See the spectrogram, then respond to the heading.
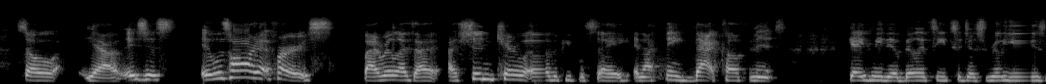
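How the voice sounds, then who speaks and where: A woman's voice of medium pitch, a normal speaking voice, usual pitch movement and an unhurried yet not slow tempo. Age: 20s. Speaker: library worker and fashion designer. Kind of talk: panel discussion.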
